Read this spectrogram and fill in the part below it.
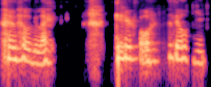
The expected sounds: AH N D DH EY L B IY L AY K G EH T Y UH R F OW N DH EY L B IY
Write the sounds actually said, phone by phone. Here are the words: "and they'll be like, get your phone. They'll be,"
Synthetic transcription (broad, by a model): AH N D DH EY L B IY L AY K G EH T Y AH R F OW N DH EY L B IY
